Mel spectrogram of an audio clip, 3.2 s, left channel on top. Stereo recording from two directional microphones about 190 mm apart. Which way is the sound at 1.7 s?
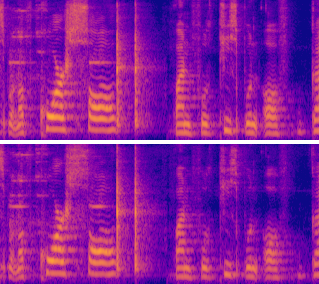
40° left (ahead or behind).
